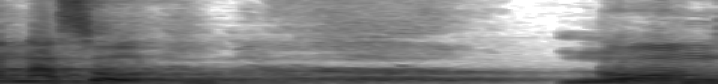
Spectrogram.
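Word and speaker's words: نصر: নুন সোয়াদ র। নাসরুন শব্দের শাব্দিক অর্থ হচ্ছে সাহায্য, আর নুন সিন র নাসর মানে ঈগল পাখি। এই জন্য যারা এই সূরাটা পড়তে গিয়ে সোয়াদ না বলে সিন দিয়ে উচ্চারণ করেন, আপনার কিন্তু নামাজ হবে না।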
